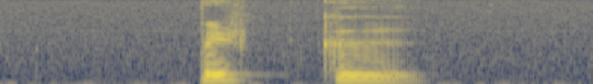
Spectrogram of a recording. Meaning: 1. Posteriority in time or place 2. Rain
- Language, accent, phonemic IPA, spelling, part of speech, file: Tamil, India, /pɪrkɯ/, பிற்கு, noun, Ta-பிற்கு.ogg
